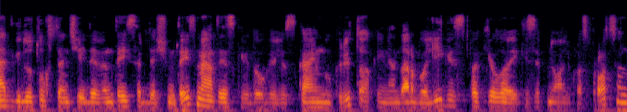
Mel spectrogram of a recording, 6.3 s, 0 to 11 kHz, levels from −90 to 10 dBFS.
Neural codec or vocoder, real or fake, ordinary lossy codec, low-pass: none; real; Opus, 64 kbps; 7.2 kHz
